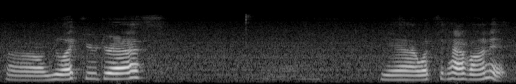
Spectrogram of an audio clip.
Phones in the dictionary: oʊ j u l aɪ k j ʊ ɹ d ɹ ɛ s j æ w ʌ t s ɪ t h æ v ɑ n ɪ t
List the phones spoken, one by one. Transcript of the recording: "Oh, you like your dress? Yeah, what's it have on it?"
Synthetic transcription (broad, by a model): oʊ j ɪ l aɪ k j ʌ ɹ d ɹ ɛ s j æ w ʌ t s ɪ t h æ v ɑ n ɪ t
